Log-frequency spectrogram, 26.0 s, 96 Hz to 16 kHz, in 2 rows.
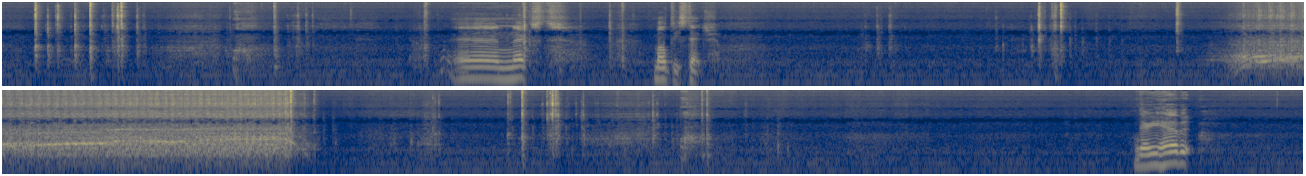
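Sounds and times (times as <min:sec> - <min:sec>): sewing machine motor whining: 0:12.1 - 0:16.2.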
